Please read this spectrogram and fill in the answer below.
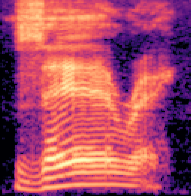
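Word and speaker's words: Tsere: And this is called a ze-re. Ze-re. And we can see it's a longer sound, like an E sound.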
